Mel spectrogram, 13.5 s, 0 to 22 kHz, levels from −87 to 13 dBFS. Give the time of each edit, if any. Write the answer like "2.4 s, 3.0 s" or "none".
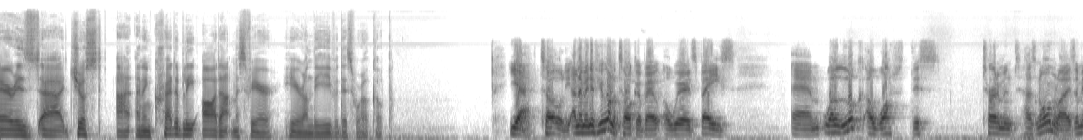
none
